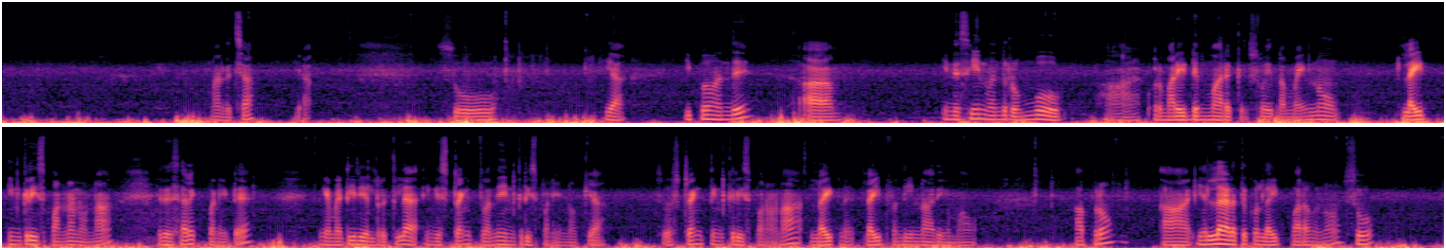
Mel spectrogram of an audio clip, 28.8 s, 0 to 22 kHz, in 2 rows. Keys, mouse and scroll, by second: 2.4 click, 2.8 scroll down 2, 3.5-4.0 middle drag, 10.4 click, 17.4 click, 19.2-19.7 drag, 23.9 click, 24.0-24.9 middle drag, 27.7-28.8 drag.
